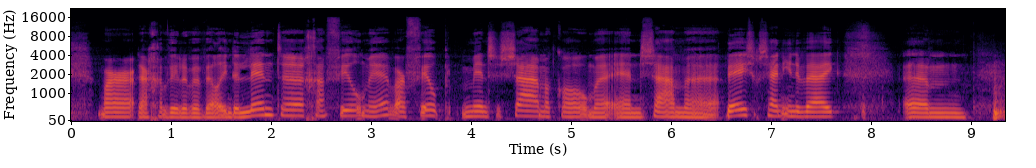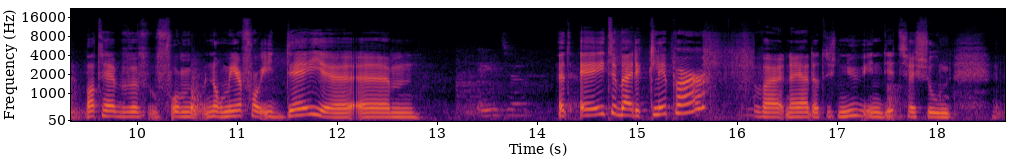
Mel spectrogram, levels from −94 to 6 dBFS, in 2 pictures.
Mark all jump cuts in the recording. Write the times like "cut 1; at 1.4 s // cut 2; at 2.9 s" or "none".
cut 1; at 16.2 s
